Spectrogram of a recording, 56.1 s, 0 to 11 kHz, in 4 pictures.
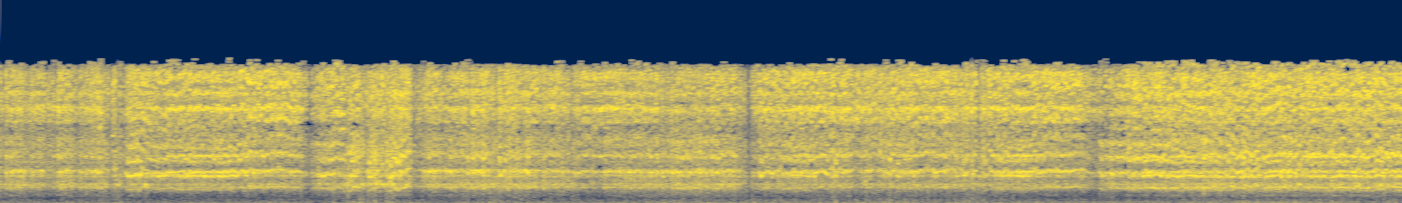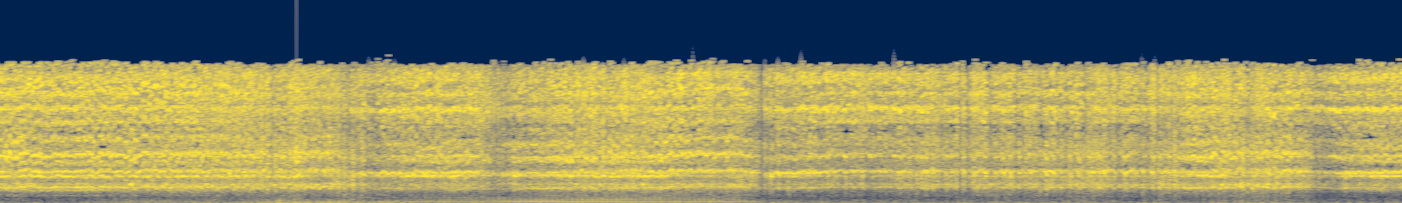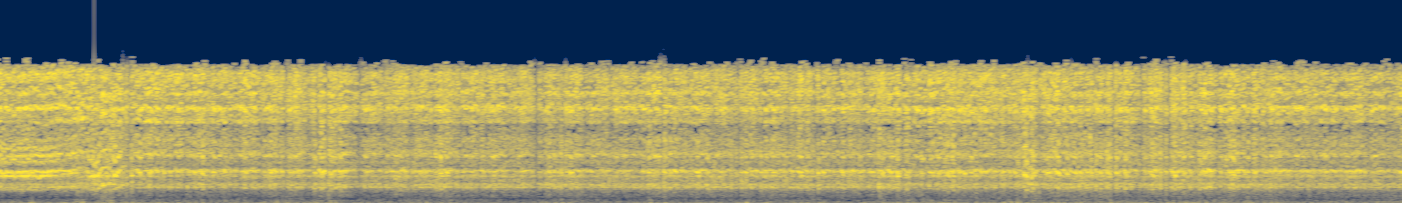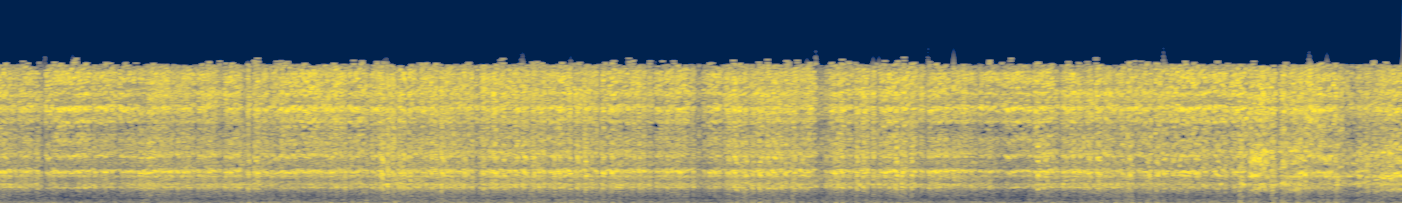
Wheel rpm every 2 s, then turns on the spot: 230, 220, 230, 230, 220, 220, 210, 210, 210, 210, 220, 230, 230, 220, 220, 240, 240, 240, 230, 230, 230, 230, 230, 230, 230, 240, 230, 220.
none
